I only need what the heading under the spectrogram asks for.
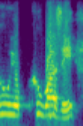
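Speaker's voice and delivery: ordinary talk, nothing marked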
